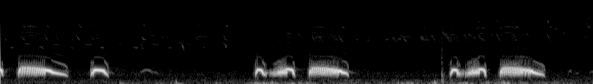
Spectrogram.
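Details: Lure recording of a spotted dove: three repeated phrases of soft, low coos, short rounded notes followed by a longer drawn-out coo that drops in pitch at the end.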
